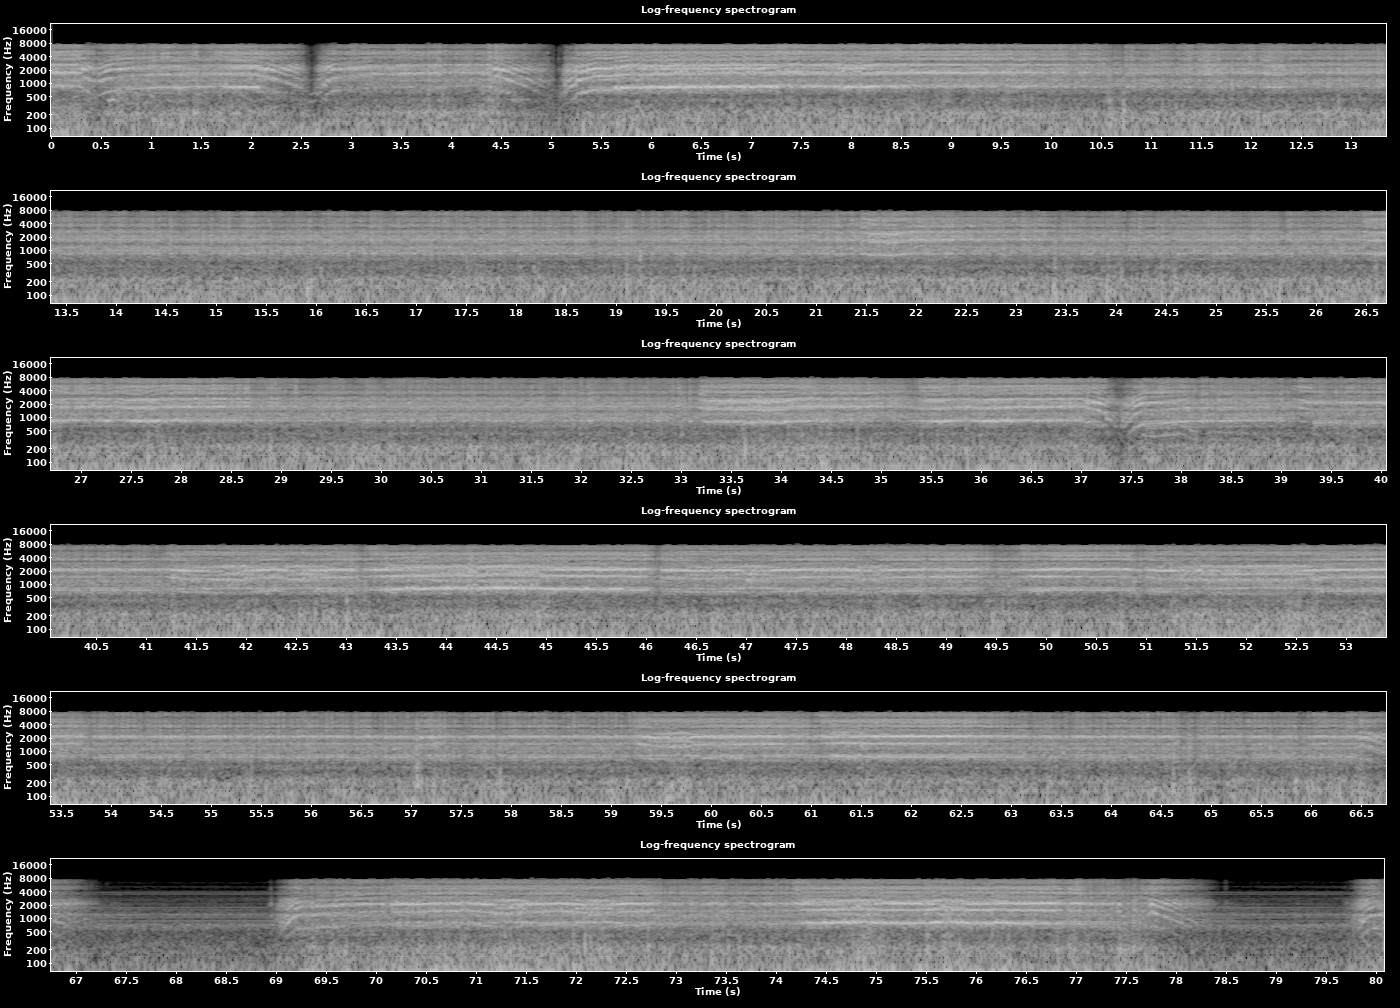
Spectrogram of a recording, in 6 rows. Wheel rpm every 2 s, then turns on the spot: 220, 150, 120, 210, 230, 230, 230, 230, 230, 230, 230, 230, 230, 230, 230, 240, 230, 230, 170, 210, 200, 200, 190, 200, 200, 190, 200, 200, 200, 200, 200, 200, 200, 60, 50, 190, 200, 200, 180, 20.
none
